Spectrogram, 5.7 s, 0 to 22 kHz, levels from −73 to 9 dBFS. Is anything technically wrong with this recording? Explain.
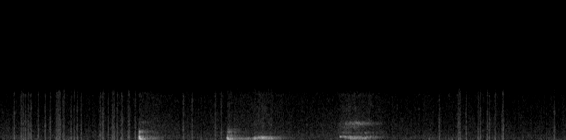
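Yes. There is echo leak at 0 to 0.54 s, 0.84 to 0.98 s, 1.63 to 2.25 s, 2.8 to 3.3 s and 3.83 to 4.49 s. A very faint copy of the speech trails it by 266 ms. The likely cause is a loudspeaker on the other end whose echo canceller sent part of its microphone pickup back.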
